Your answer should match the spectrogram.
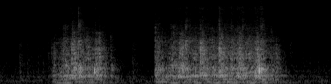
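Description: A sewing machine stitches scrunchie fabric in two steady runs of rapid, fairly quiet mechanical whirring, with a brief pause between them.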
